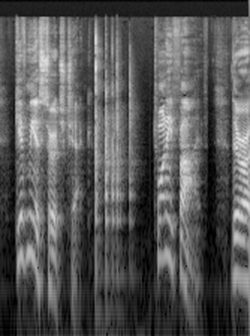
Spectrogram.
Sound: rolls dice

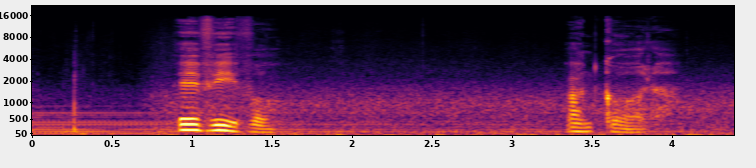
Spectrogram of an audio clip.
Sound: Leo in Italian

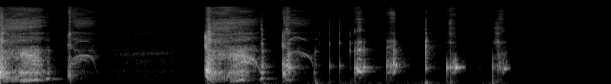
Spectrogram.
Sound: ARCHIVE CLIP: person choking

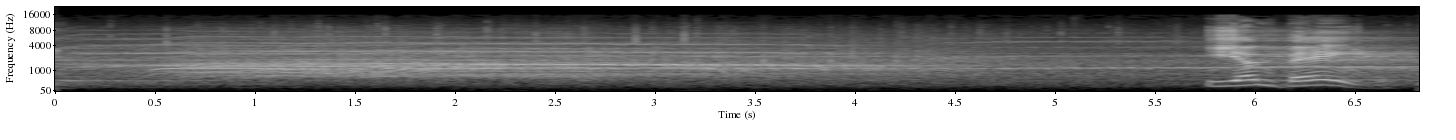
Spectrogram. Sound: graduates cheer; audience applauds

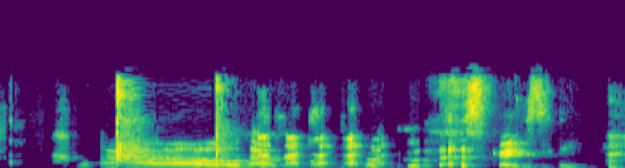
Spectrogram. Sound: laughing loudly

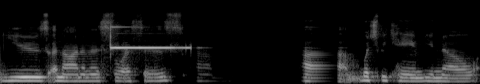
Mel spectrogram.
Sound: device beeping

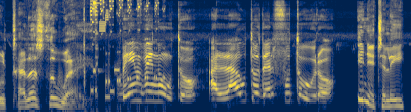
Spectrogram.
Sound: chuckles; beeps; speaks italian

